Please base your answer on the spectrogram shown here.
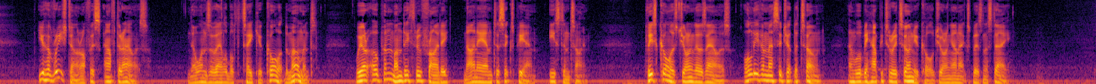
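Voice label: British IVR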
